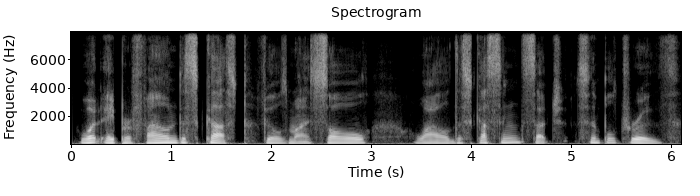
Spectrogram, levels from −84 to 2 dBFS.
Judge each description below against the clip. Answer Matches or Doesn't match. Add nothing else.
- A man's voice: Matches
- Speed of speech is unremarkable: Doesn't match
